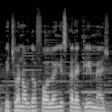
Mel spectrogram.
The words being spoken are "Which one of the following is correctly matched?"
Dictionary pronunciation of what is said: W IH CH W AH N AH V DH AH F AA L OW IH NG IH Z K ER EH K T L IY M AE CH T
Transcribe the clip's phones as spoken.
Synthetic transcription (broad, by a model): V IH CH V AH N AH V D AH F AA L OW IH NG IH Z K ER EH K T L IY M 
